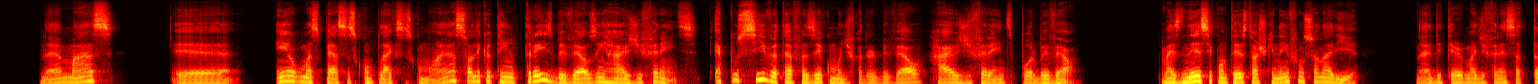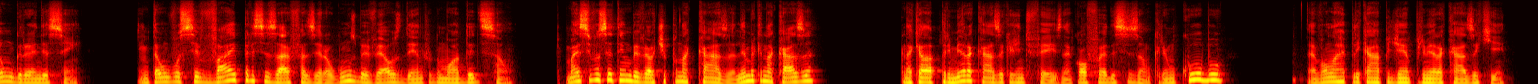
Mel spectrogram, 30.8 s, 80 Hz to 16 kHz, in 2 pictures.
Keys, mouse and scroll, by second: 24.5-26.0 middle drag, 26.0 shift+a, 27.6 s, 28.3-28.8 scroll down 1, 29.1 s, 30.5 Tab, 30.5 middle click.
